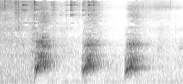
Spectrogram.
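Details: Cocker Spaniels at play, urged on by a person to go get something; three short, sharp barks spaced about half a second apart, each with a bright, punchy onset.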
